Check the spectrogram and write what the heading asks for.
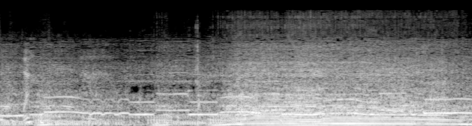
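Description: Motorcycle engine running and rising in pitch from about three seconds in as it pulls away towing a loaded passenger cart, with background music over it.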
